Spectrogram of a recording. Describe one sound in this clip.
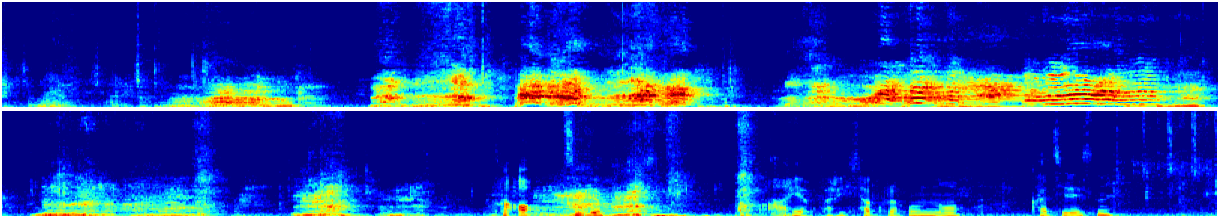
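Dogs growl and snarl as they play-fight.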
